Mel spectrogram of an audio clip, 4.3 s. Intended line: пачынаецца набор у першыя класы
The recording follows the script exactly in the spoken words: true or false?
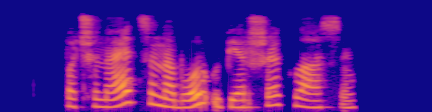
true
